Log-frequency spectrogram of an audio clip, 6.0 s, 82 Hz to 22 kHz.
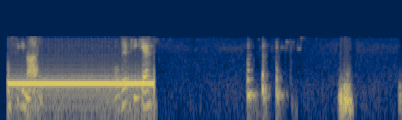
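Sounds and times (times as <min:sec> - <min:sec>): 
ringback tone of an outgoing telephone call: 0:00.2 - 0:02.4
speech: 0:00.3 - 0:00.9, 0:01.8 - 0:02.4.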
